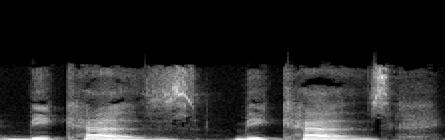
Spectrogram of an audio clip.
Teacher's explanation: esse AU no meio tem um som a, e o E final não é pronunciado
